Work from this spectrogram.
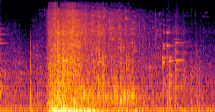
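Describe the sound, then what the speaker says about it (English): Glass shatters in the video game Control as the player dashes through a pane: a sudden loud crash with a burst of breaking shards, then scattered tinkling fading over the next second or so. "Yeah, you can dash through glass."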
